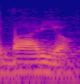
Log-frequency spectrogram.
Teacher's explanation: don't distinguish between a tap and a trilled r so none of them are rolling their RS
